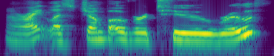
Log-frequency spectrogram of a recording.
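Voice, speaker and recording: A woman's voice: on the low side, a little slow. A woman hosting an online group meeting on a video call, friendly and encouraging as she calls on people. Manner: friendly, encouraging, laughs easily.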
